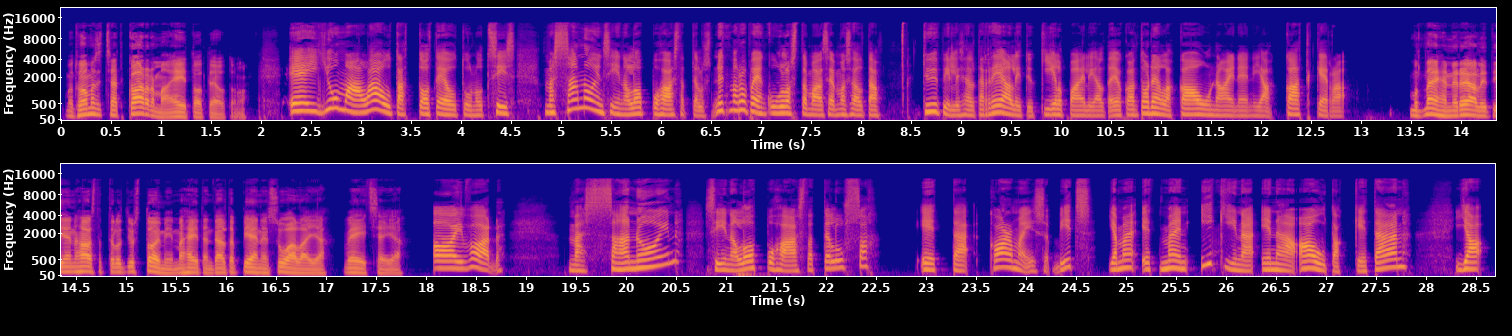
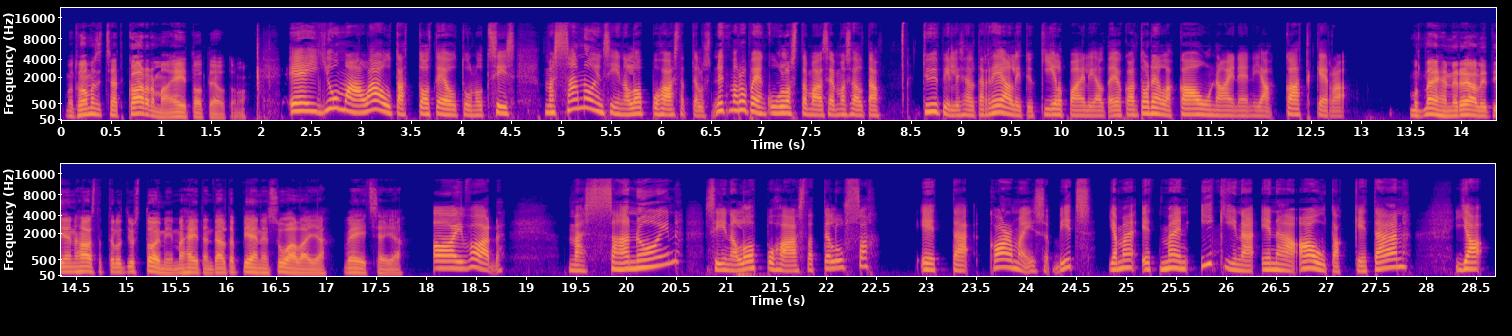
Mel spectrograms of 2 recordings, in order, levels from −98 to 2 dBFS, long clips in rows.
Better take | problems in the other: first | keyboard typing; very faint; at 2 s; peak 15 dB below the speech

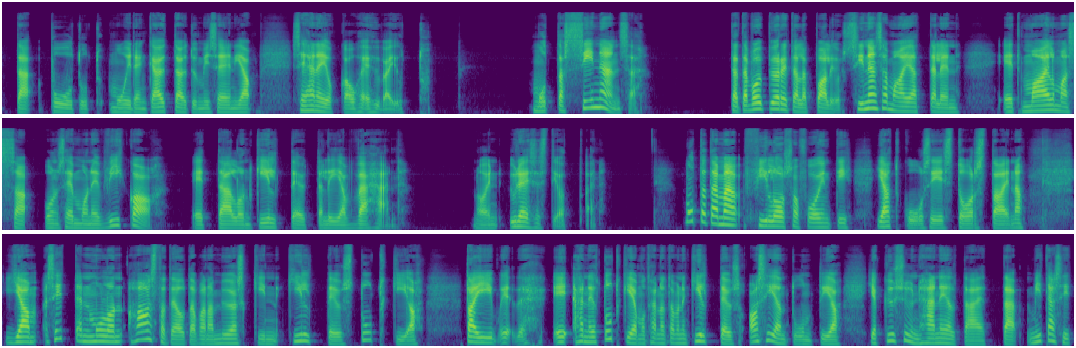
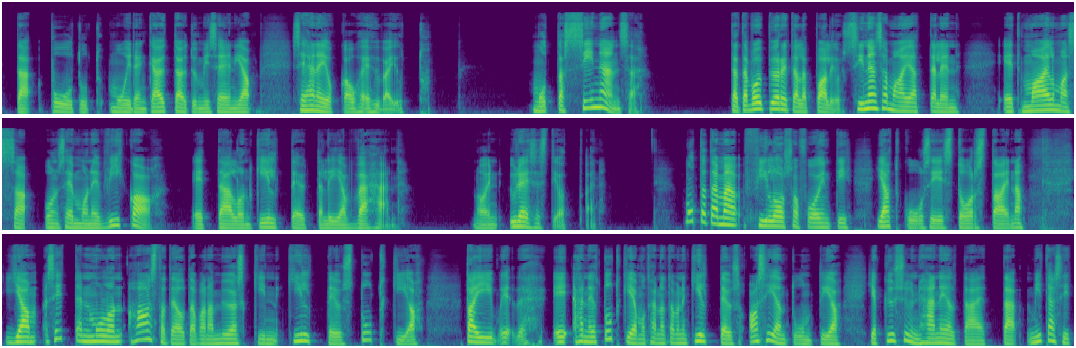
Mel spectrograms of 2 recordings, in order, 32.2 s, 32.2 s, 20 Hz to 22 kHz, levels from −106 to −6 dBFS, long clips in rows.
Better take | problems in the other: second | thin; somewhat; fading below 1 kHz

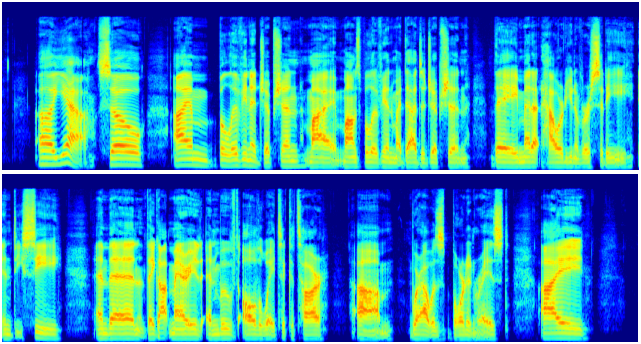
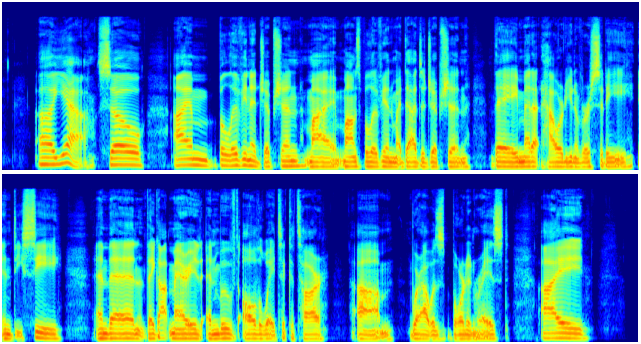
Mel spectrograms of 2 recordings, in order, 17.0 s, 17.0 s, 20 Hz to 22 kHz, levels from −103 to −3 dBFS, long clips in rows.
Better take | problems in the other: second | thin; very; fading below 800 Hz

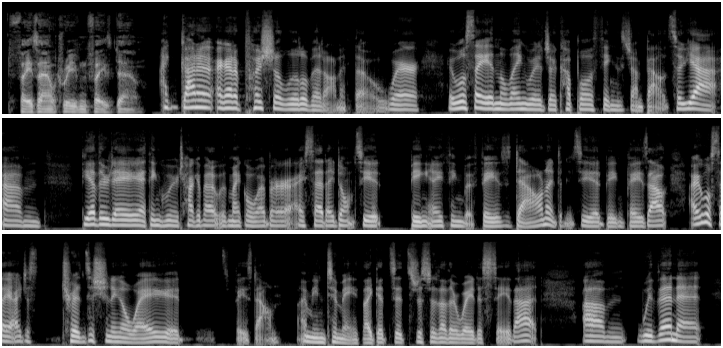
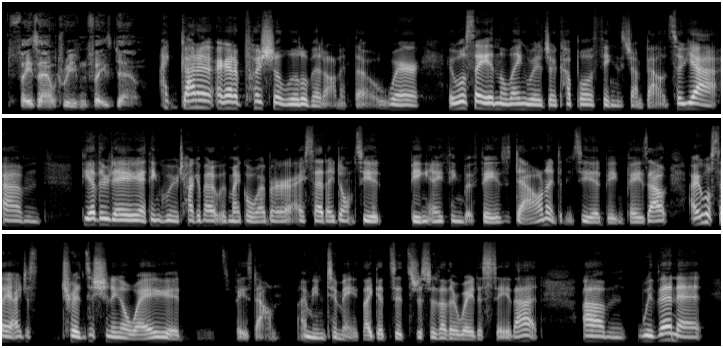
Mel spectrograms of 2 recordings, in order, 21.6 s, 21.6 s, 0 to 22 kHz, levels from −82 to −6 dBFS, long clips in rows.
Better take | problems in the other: first | thin; very; fading below 350 Hz

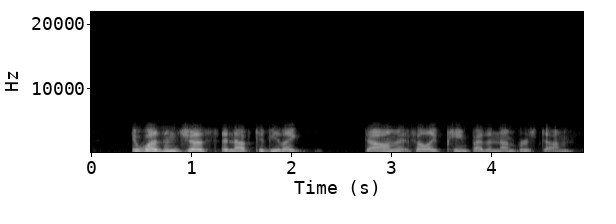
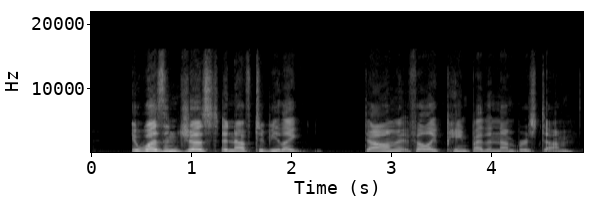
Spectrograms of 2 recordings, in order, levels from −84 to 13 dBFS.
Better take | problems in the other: second | phone-call audio; nothing above 3.5 kHz

